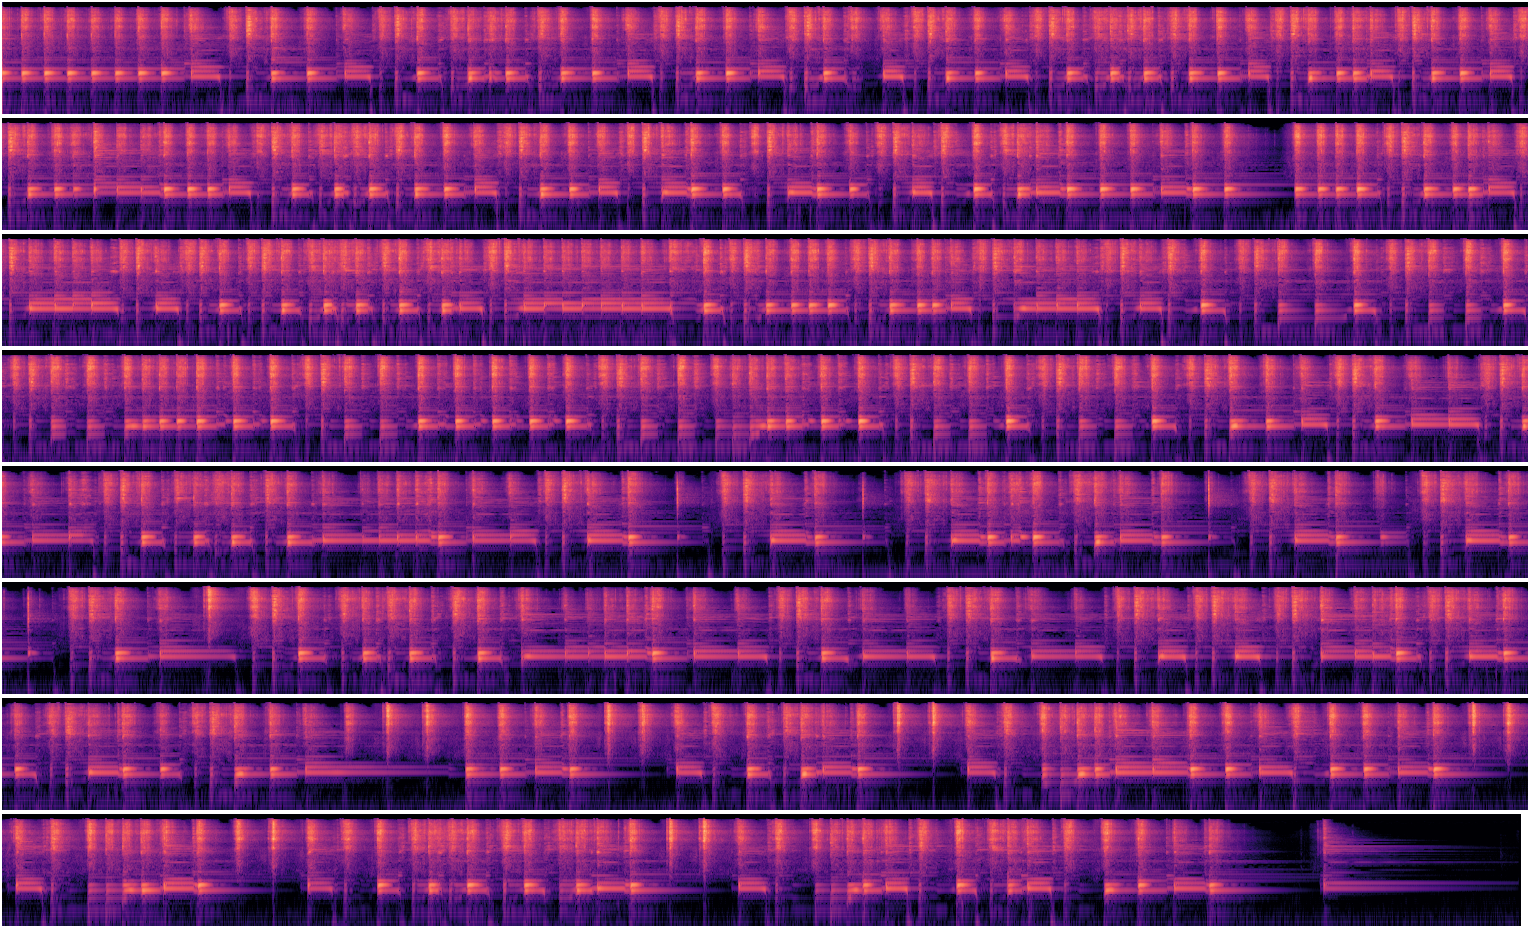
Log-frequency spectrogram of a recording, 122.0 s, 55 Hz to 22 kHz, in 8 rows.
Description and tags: Calango2berimbau
Capoeira Mestre Calango was nice enough to do a couple of short recordings on the berimbau for me. A berimbau is a one stringed instrument with the string made from the inside liner of a truck tire, it has a claxia(sp?) a shaker with it and is modulated by placing the gourd against the stomach and removing it.
66, 67, birmbau, capoeira, hdp2, music, sennheiser, tascam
